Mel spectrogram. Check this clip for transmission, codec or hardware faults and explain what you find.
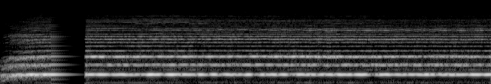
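There is one fault, a long network dropout between 0.51 and 0.87 s. For about 0.34 s no new audio reaches the output, and that section is lost. The receiver covers almost the whole gap by extending the last sound it had, so the break comes out as a smeared, fading buzz rather than silence. Audio then resumes with the missing portion skipped. The likely cause is a burst of lost packets on the link.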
